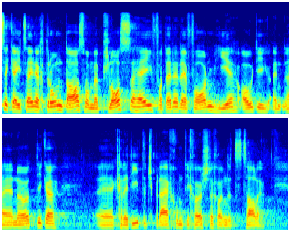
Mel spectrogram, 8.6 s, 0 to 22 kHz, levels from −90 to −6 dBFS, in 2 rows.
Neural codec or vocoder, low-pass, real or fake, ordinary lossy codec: none; 14.4 kHz; real; none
